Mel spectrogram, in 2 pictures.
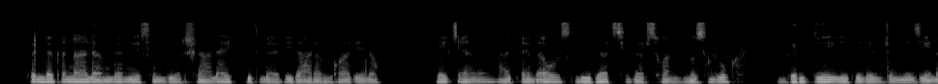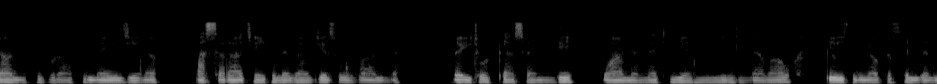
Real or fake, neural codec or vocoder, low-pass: fake; codec, 24 kHz, 3 kbps, HILCodec; 7.2 kHz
